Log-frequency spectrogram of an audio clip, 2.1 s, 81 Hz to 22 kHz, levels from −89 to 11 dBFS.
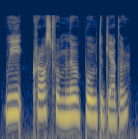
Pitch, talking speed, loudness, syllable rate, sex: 205 Hz, 145 wpm, -16 LUFS, 5.9 syllables/s, female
